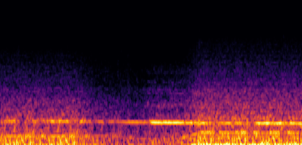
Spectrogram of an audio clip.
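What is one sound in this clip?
A diesel coach engine briefly dips and then picks up in pitch as it shifts gear.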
